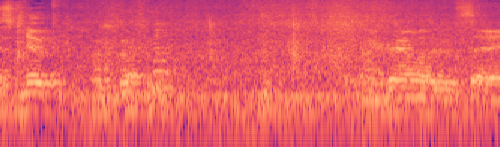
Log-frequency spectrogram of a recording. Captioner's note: awkward laughter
